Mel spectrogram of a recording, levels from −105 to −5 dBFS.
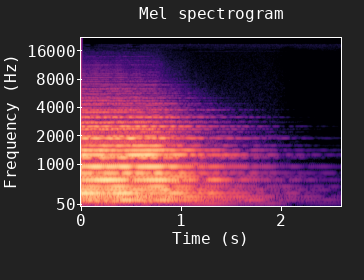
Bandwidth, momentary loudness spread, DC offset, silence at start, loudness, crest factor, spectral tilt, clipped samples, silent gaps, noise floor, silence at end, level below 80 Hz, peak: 9.6 kHz; 22 LU; under 0.1%; 0 s; -13 LUFS; 16 dB; -6.5 dB/octave; under 0.1%; none; -63 dBFS; 1.15 s; -54 dBFS; 0 dBFS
